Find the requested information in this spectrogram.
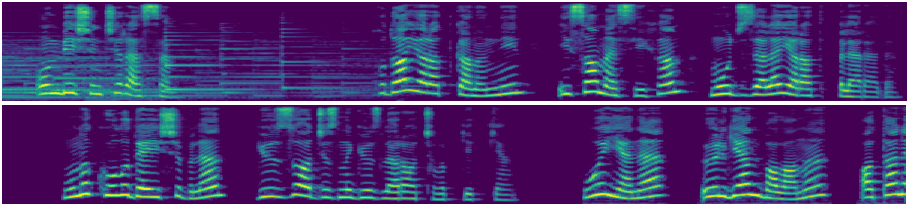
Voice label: uzbek northern kipchak; good news

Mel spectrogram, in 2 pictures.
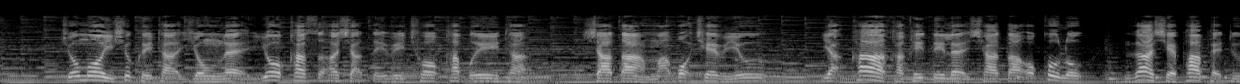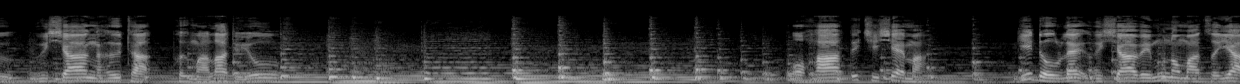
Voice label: victory through god lahu na, nt drama

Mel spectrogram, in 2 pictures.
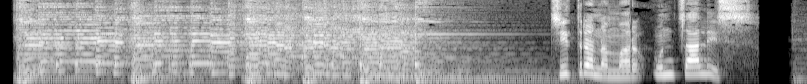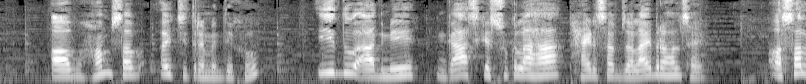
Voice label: maithili thetiya; wycliffe bible translators inc nt drama; banhiyaa khabar good news

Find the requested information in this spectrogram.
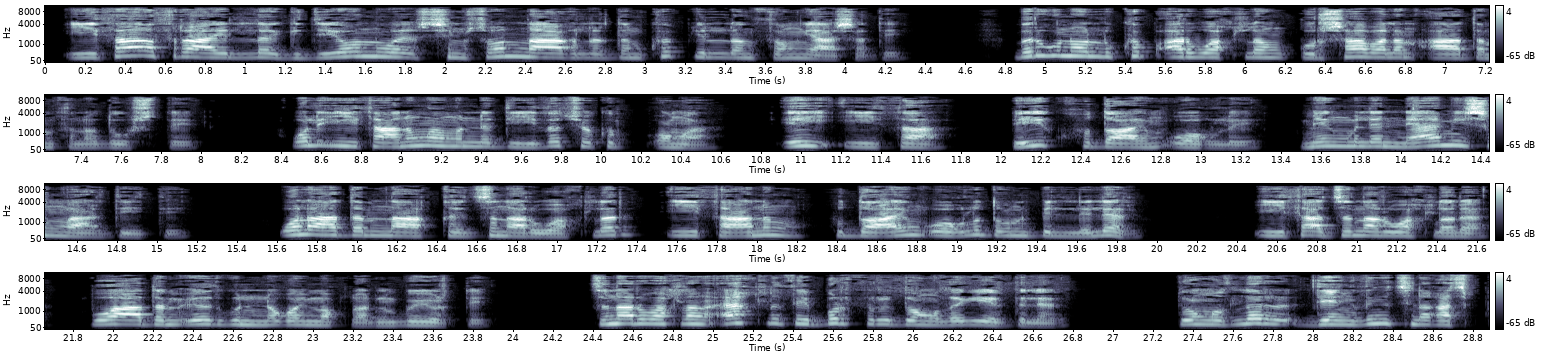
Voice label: turkmen, ot drama

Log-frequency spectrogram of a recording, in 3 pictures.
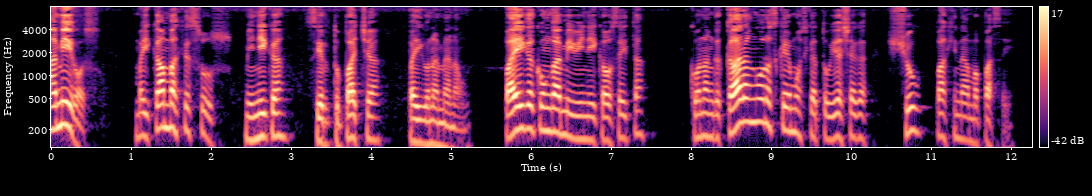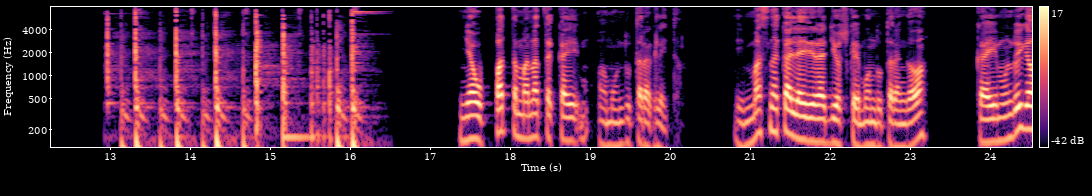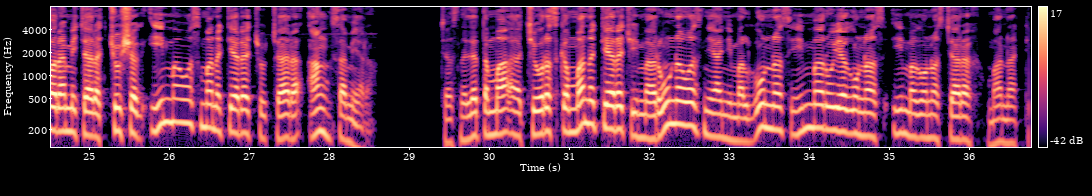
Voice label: good news quichua de pastaza

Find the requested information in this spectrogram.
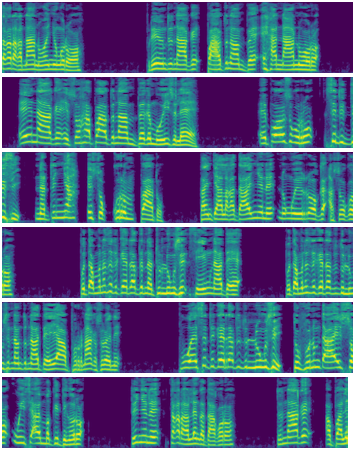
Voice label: good news, kabiye bible

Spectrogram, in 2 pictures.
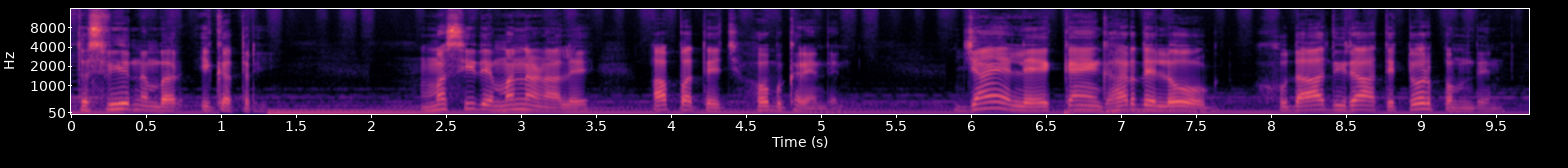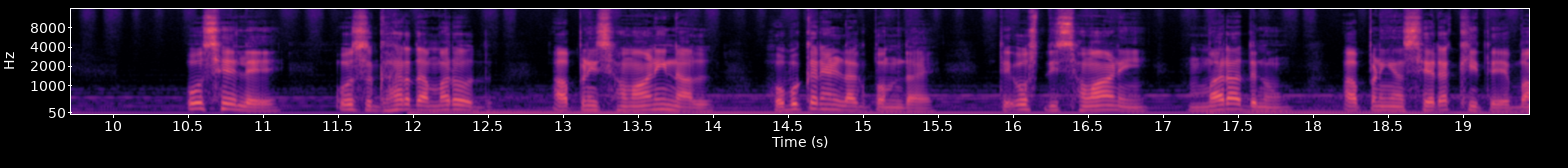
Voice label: saraiki jangli; good news; picture 31 casting out evil spirits

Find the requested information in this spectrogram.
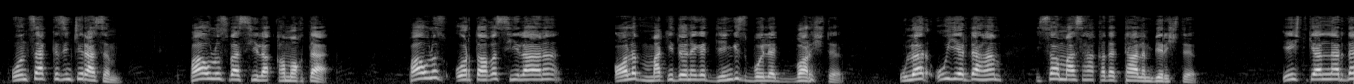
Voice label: uzbek northern; acts of the holy spirit

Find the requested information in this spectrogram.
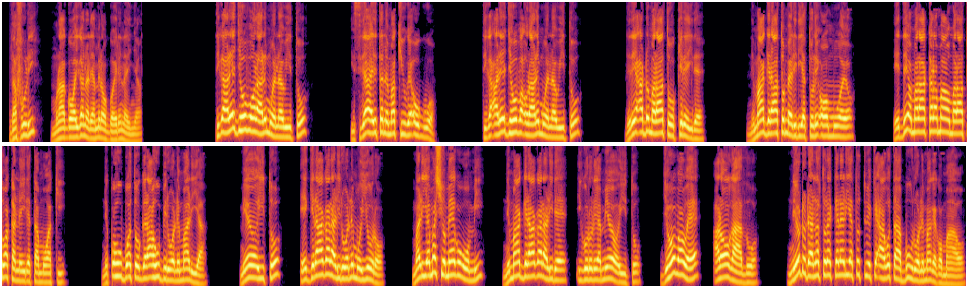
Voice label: psalms, gikuyu drama

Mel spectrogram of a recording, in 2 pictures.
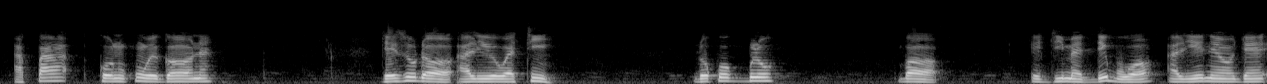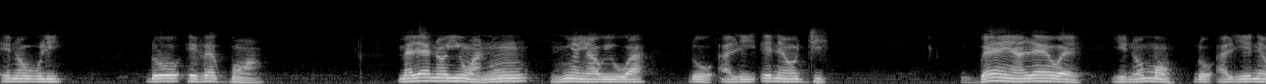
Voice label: good news, fon fongbe bible drama

